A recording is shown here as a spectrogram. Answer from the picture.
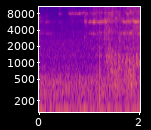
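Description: Faint, high-pitched squeaky whine from a drill being run outside: a few thin steady tones that drop in pitch about a second in. It rides over a steady low hum. The sound is likened to an insane squeaky hamster wheel.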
